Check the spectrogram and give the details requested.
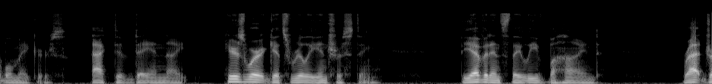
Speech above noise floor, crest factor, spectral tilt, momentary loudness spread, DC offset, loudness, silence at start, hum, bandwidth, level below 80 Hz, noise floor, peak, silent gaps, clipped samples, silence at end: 35 dB; 18 dB; -6.5 dB/octave; 19 LU; under 0.1%; -25 LUFS; 0 s; none; 12 kHz; -42 dBFS; -59 dBFS; -8 dBFS; none; under 0.1%; 0 s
